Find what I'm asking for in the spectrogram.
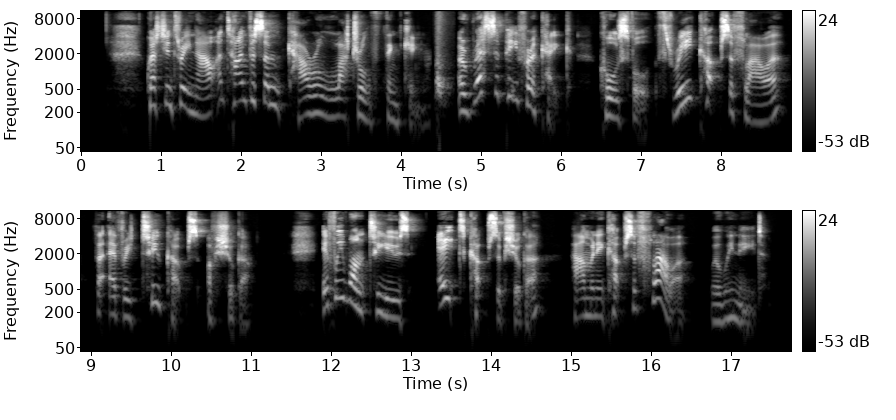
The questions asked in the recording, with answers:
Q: If we want to use eight cups of sugar, how many cups of flour will we need?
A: And the answer is 12 cups of flour.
